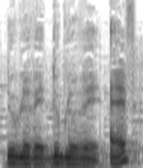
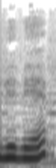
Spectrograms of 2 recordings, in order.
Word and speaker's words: WWF: à ce sujet c'estér en français parfois la lettre W se prononce V comm on dit pas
